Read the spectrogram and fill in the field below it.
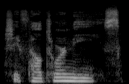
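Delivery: ordinary delivery, nothing marked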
